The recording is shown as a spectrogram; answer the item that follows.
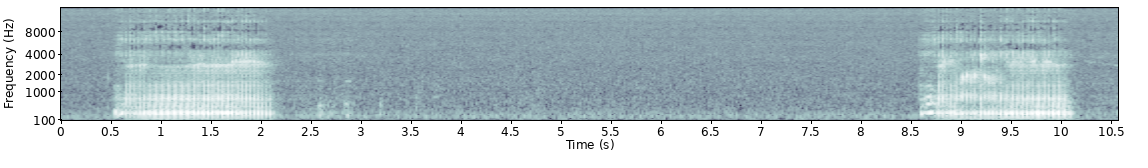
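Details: An 11-month-old, 60-pound bulldog snoring in deep, noisy sleep: two long raspy rumbling snores about 1.5 seconds each, separated by roughly six seconds of quiet breathing.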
